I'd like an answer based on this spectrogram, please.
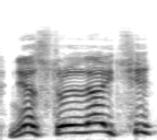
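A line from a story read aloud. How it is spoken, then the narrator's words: Desperate shout. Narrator (Russian): отчаянно закричал Андраковский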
